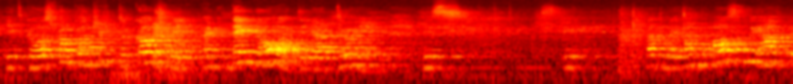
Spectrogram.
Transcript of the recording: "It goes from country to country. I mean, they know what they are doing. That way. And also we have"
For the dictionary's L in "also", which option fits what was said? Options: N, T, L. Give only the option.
N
